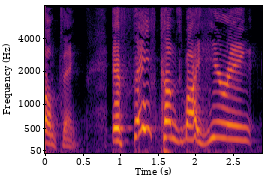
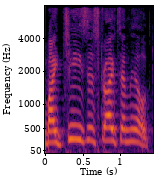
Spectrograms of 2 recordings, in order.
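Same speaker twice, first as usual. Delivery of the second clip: small; 8 dB quieter than usual. Retold or imitated. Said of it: "then you keep speaking".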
